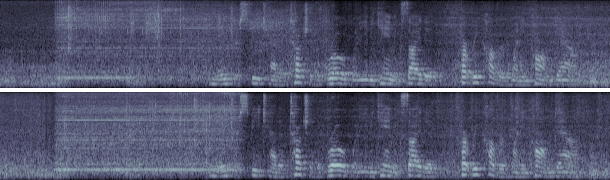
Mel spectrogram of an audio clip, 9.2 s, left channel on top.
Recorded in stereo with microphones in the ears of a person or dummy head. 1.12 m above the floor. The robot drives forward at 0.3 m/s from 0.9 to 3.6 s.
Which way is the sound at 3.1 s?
Centre (ahead or behind).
